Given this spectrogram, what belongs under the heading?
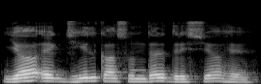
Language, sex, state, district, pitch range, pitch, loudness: Hindi, male, Arunachal Pradesh, Longding, 125-150 Hz, 140 Hz, -17 LUFS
